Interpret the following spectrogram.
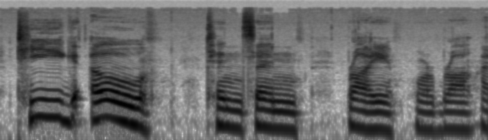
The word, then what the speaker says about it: Tycho: Of course, us English speakers like to mispronounce this as Tycho, which I recently learned when I had a student named Tycho in one of my classes. But that's neither here nor there. What is here is the fact that apparently his name wasn't even Tycho. It was Teague O.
